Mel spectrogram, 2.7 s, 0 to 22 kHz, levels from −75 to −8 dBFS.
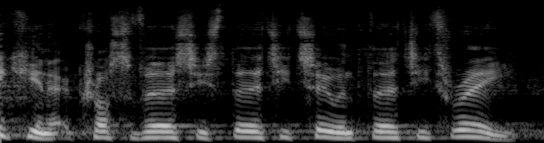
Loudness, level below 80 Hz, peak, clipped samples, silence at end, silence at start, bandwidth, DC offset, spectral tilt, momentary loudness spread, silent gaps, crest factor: -32 LUFS; -84 dBFS; -16 dBFS; under 0.1%; 0 s; 0 s; 19 kHz; under 0.1%; -5 dB/octave; 3 LU; none; 16 dB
